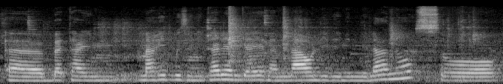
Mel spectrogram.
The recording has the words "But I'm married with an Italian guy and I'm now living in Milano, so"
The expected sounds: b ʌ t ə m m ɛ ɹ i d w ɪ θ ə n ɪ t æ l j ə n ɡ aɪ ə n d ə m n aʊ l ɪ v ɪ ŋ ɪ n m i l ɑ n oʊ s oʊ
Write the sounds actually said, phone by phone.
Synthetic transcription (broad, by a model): b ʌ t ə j m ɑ ɹ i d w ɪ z ə n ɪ t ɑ l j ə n ɡ aɪ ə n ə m l aʊ l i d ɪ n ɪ m i l ɑ n oʊ s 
